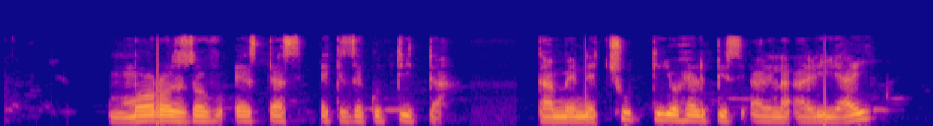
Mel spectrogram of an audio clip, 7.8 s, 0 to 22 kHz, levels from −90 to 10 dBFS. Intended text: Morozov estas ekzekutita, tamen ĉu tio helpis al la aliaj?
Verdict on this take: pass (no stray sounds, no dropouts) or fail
pass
